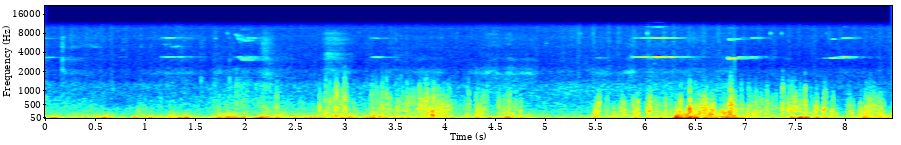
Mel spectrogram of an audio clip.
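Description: Footsteps and handling knocks from walking on pavement with a handheld camera, over a low rumble of wind on the microphone, with a few brief faint high chirps. The knocks come thickest for a couple of seconds past the middle.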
